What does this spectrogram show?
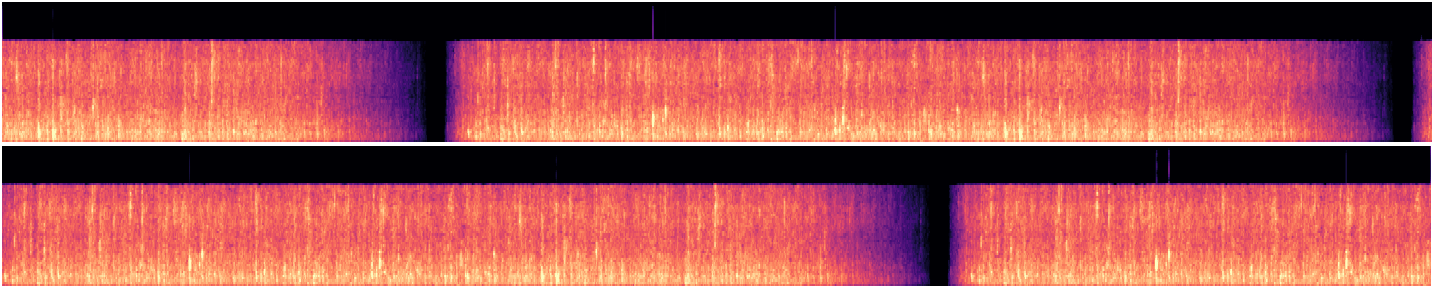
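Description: Heavy rain falling: a steady dense hiss with scattered sharper taps of drops. It fades out to silence and straight back in three times, about every ten seconds, as the recording loops.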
